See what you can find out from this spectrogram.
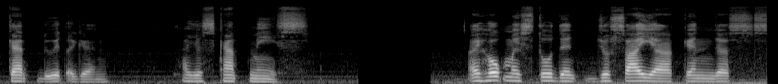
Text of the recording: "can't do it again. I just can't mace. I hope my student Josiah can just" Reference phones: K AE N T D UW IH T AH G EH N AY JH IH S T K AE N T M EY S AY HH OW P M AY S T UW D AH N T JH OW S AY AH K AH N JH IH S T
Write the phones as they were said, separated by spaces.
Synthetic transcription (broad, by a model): K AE N T D UW IH T AH G EH N AY JH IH S K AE N T M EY S AY HH OW P M AY S T UW D AH N T JH OW S AY AH K AH N JH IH S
